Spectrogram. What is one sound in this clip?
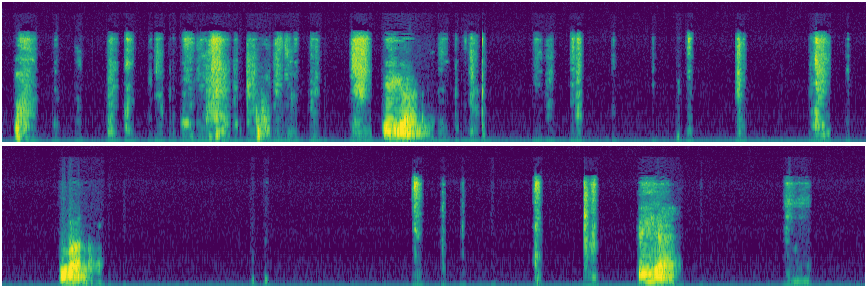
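A marker squeaks across paper.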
